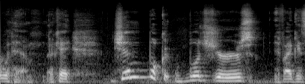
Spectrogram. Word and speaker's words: Butcher: him okay jim booker butcher's if i could say his name is not booker it's butchers peace talks is not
